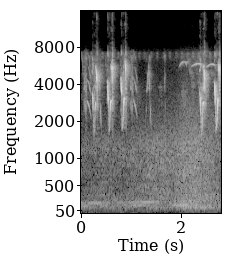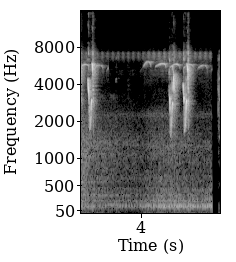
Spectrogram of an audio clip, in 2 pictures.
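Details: Bar-winged prinia giving energetic lure song to get other prinias singing: groups of three or four sharp, high, downslurred chirps, with thin rising whistles before some groups and a low hum between them.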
